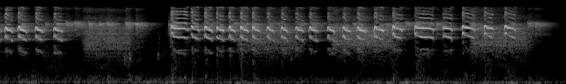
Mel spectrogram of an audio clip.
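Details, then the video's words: Straw-headed bulbul in lively 'tembakan' song: a brief burst of quick high notes, a pause, then a long rapid sequence of bright, clipped phrases. "CUCAK CUNGKOK GACOR TEMBAKAN HANDAL"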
